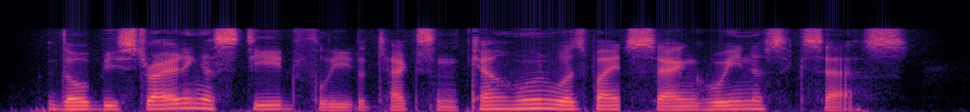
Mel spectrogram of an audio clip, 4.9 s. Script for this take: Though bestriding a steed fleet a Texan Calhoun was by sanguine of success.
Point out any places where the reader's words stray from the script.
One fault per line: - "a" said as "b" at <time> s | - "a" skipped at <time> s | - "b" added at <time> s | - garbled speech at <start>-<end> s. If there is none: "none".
none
